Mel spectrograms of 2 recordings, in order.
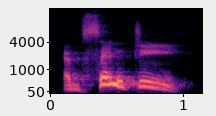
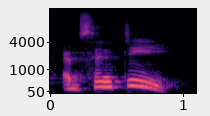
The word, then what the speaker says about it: absentee: There are 3 vowel sounds, so 3 syllables, and it ends in ee, means e sound, so the stress will be on the last syllable. Absentee, T को हम थोड़ा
